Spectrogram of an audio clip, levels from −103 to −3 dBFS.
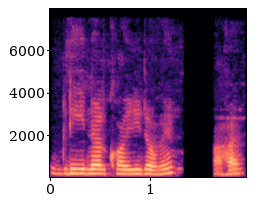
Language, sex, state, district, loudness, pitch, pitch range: Bengali, female, West Bengal, Jhargram, -18 LUFS, 210 Hz, 200-215 Hz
